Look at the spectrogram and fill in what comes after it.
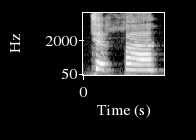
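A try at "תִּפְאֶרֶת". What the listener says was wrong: The 2 dots underneath the letter, sort of in the middle of a word. It's the end of a syllable. So it would be Teef. Teef Eret.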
